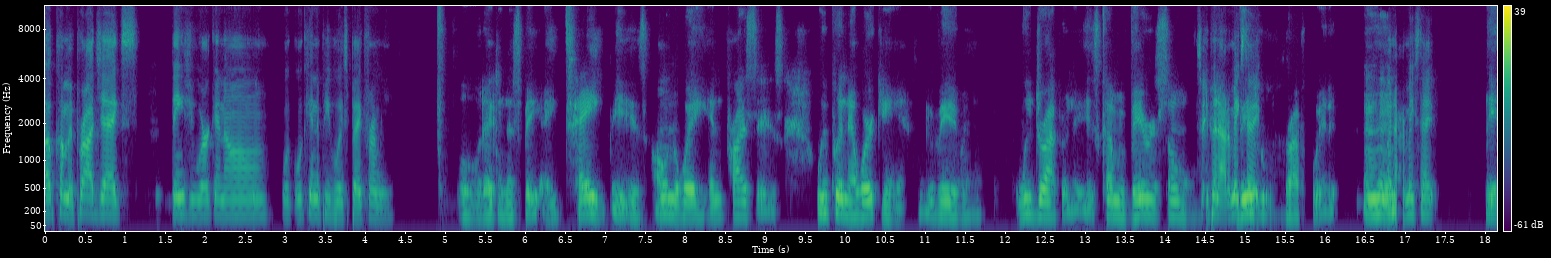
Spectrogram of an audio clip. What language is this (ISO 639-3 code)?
eng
